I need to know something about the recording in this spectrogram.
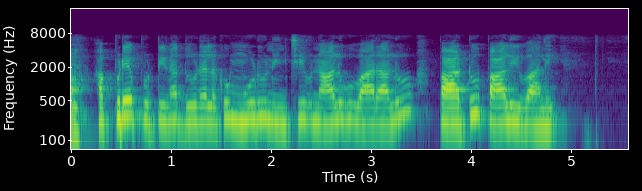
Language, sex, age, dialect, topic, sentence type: Telugu, female, 25-30, Southern, agriculture, statement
